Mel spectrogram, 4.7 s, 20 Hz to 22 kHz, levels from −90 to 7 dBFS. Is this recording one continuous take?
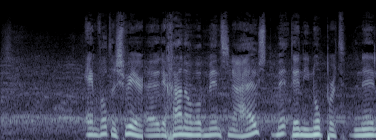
no; 2 cuts; at 1.8 s, 3.6 s

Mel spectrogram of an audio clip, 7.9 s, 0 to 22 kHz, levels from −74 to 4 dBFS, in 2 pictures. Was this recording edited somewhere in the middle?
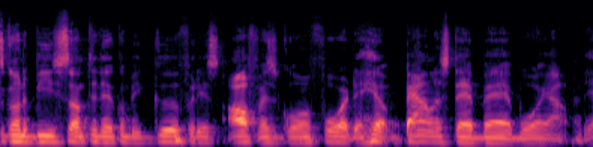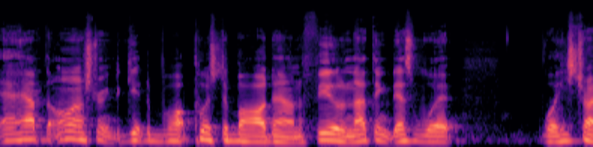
yes; 1 cut; at 3.8 s

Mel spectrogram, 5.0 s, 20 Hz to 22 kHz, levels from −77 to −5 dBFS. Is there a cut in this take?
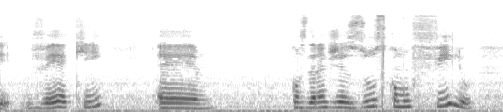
yes; 1 cut; at 2.9 s

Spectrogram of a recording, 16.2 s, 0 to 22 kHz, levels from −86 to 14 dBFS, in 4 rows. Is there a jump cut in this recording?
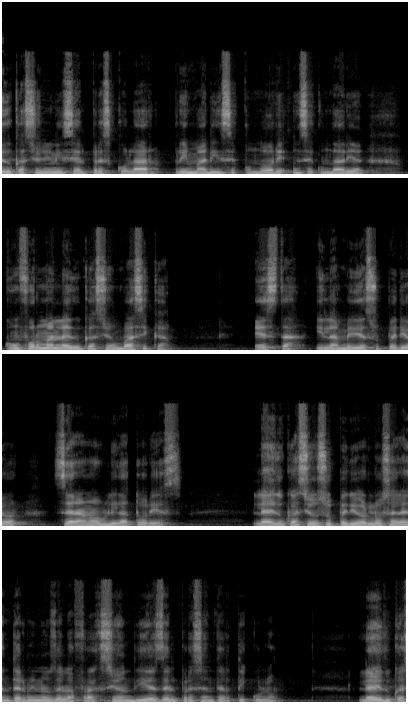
no; 0 cuts

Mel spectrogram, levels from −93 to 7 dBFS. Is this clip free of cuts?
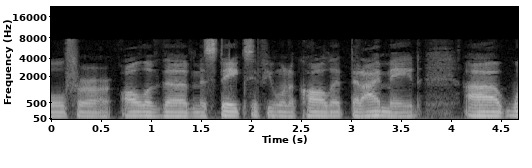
yes; 0 cuts

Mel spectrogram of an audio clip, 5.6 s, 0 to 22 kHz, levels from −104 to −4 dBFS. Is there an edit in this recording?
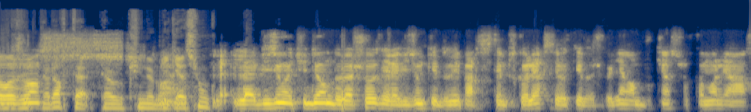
yes; 1 cut; at 1.6 s

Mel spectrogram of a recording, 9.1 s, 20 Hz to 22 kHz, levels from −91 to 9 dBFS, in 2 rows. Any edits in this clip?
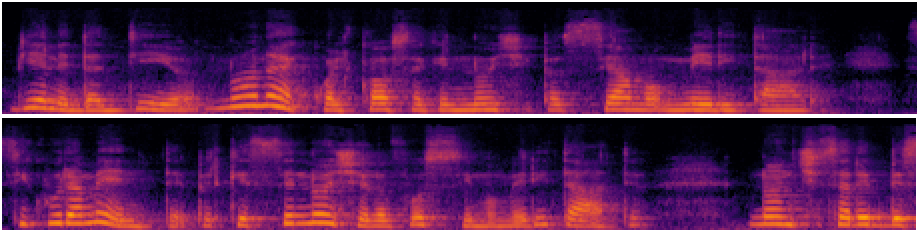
no; 0 cuts

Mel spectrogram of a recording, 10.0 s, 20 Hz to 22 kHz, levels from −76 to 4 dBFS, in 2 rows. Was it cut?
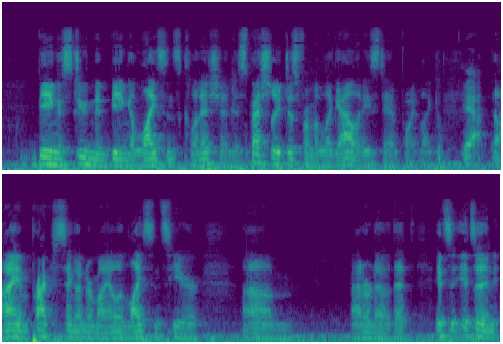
yes; 1 cut; at 8.5 s

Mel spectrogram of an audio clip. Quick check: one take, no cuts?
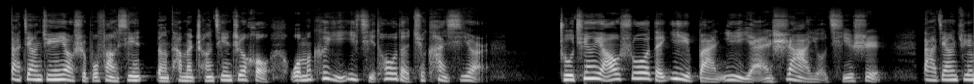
no; 2 cuts; at 3.8 s, 5.0 s

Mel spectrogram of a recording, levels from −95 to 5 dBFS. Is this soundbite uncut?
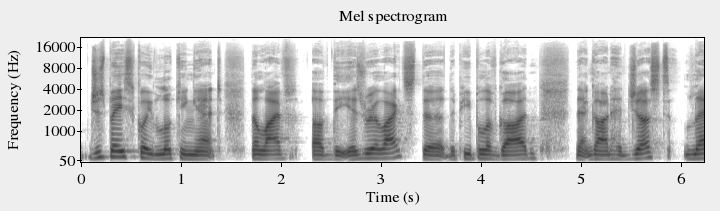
yes; 0 cuts

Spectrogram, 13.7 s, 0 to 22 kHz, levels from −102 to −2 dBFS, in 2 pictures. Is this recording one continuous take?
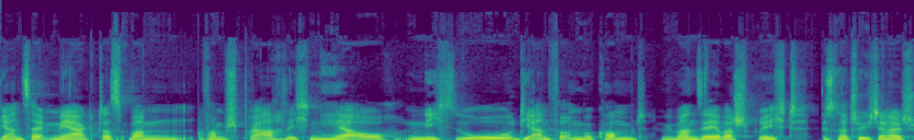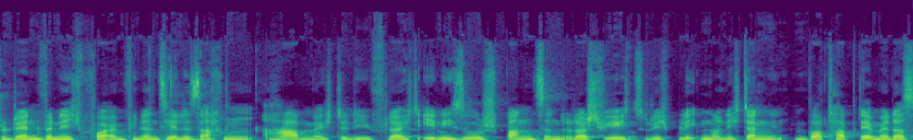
yes; 0 cuts

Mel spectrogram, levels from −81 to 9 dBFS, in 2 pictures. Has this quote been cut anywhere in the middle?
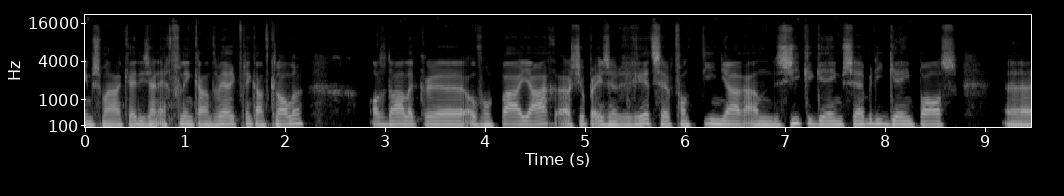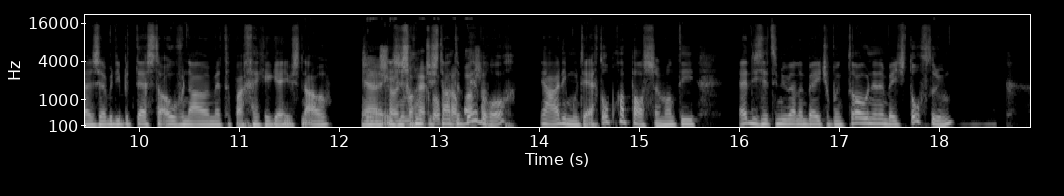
yes; 1 cut; at 12.2 s

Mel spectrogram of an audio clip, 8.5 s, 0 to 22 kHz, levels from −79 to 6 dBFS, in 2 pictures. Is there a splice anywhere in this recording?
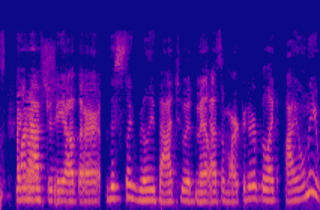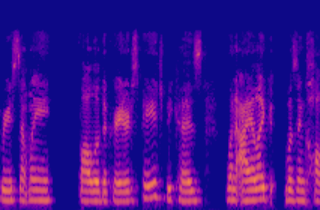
no; 0 cuts

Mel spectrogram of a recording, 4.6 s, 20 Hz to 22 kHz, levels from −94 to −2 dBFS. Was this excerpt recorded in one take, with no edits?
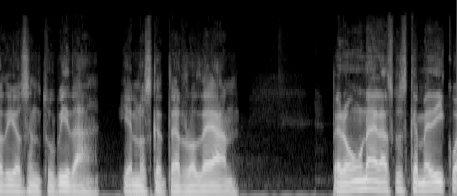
no; 1 cut; at 3.2 s

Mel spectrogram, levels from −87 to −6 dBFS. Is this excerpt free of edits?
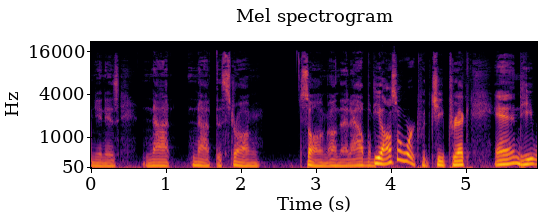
no; 1 cut; at 3.8 s

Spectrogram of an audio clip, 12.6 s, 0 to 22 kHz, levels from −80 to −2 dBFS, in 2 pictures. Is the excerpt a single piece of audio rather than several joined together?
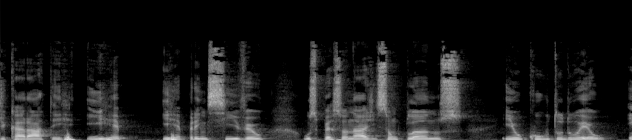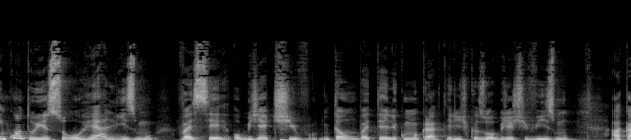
no; 1 cut; at 6.1 s

